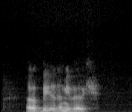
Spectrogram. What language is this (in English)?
Kabyle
